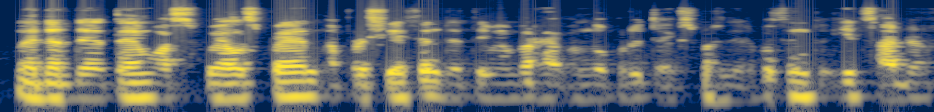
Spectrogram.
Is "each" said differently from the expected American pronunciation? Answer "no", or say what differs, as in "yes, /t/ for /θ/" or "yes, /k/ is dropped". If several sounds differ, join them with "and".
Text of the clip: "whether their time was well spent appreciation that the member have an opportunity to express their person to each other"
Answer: yes, /s/ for /tʃ/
